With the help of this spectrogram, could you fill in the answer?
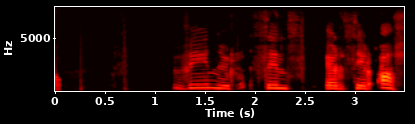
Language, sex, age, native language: Icelandic, male, 9, Icelandic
